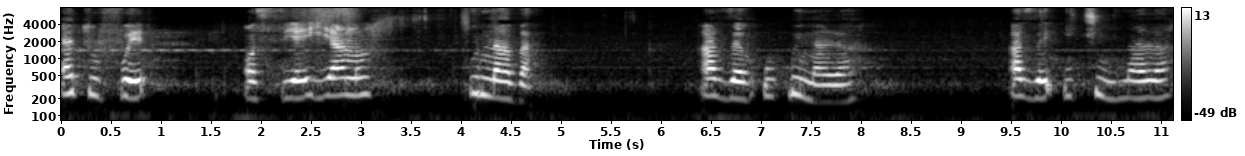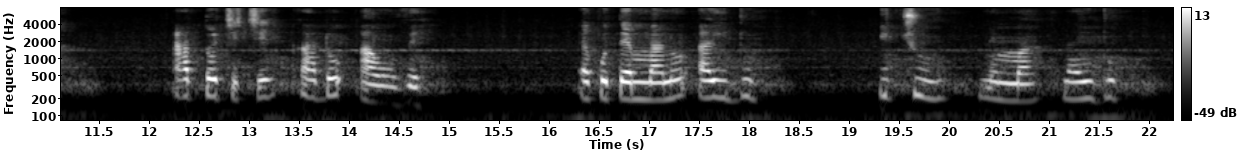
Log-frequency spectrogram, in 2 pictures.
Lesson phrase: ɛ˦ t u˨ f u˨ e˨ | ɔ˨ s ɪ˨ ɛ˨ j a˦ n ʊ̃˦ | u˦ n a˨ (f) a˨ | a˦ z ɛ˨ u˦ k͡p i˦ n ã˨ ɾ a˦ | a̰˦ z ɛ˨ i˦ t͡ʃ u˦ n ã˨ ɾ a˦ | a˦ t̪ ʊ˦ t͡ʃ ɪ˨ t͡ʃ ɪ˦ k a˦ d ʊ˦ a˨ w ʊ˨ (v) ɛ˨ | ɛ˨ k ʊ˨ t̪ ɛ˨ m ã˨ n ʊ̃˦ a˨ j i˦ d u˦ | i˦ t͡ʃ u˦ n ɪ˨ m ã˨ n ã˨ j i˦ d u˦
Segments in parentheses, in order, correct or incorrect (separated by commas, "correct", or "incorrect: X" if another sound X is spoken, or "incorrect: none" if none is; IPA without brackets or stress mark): incorrect: v, correct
